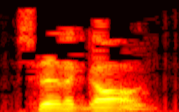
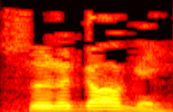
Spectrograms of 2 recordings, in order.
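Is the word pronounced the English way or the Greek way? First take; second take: English; Greek. First: The word is pronounced with English sounds. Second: The word is pronounced with Greek sounds. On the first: "You see any English word in that word" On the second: "I'll pronounce it in Greek sort of"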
